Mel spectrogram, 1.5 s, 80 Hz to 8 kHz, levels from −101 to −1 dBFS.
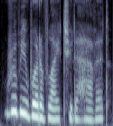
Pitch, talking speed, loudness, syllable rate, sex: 230 Hz, 320 wpm, -17 LUFS, 7.3 syllables/s, female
